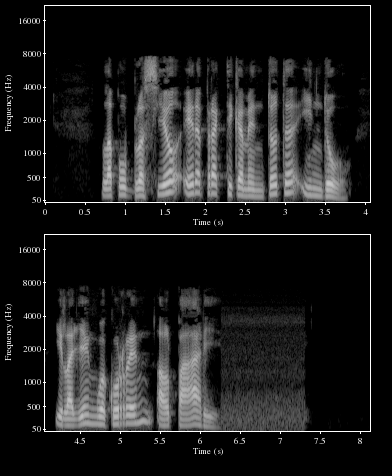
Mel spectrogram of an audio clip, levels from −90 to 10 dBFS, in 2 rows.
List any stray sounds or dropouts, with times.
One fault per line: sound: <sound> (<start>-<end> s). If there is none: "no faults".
no faults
